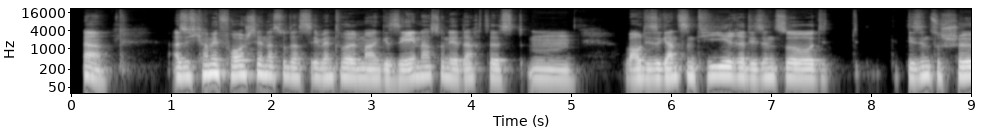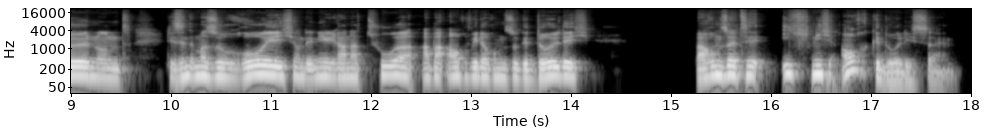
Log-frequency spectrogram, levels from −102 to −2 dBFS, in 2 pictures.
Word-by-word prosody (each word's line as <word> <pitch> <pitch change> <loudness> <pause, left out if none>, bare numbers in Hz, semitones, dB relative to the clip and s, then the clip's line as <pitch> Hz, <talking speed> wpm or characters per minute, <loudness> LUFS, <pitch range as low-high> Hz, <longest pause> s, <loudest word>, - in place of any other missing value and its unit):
Ah, - - +1 0.5
also 115 0 0
ich 120 0 -2
kann 140 +3 +3
mir 150 - +7
vorstellen, 135 0 +1
dass 130 -1 -2
du 125 - -4
das 115 -1 -3
eventuell 110 0 0
mal 105 -1 0
gesehen 100 +3 +1
hast 125 0 -4
und 120 - -3
dir 105 -1 0
dachtest: 105 0 -4
„Hm, 95 -2 -4 0.5
wow, 100 +1 +1
diese 105 0 +1
ganzen 110 +1 0
Tiere, 120 0 +3
die 105 -1 -1
sind 110 +1 -2
so 105 -1 +3
d 100 0 -8
d 95 - -30 0.7
die 110 - -1
sind 120 +4 0
so 120 - -5
schön 120 +1 +4
und 105 -2 -5 0.4
die - - -6
sind 115 +4 0
immer 125 +1 +2
so 115 0 0
ruhig 125 +2 +4
und 115 -1 -4
in 105 +2 -2
ihrer 110 -1 -1
Natur, 115 +3 -2
aber 110 0 -3
auch 115 0 -3
wiederum 110 -2 0
so 105 0 -3
geduldig.“ 110 +2 +2 1.1
Warum 125 +6 +2
sollte 130 -2 +1
ich 140 +1 -3
nicht 140 0 0
auch 180 +4 +1
geduldig 80 -1 -3
sein? - - -13
115 Hz, 175 wpm, -21 LUFS, 105-125 Hz, 1.1 s, mir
